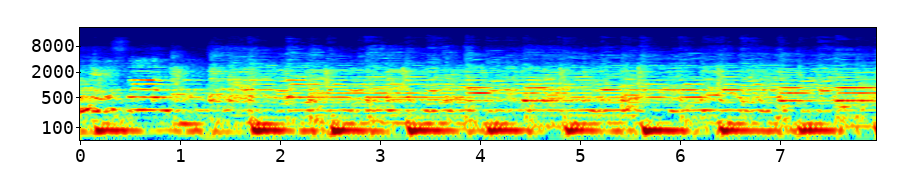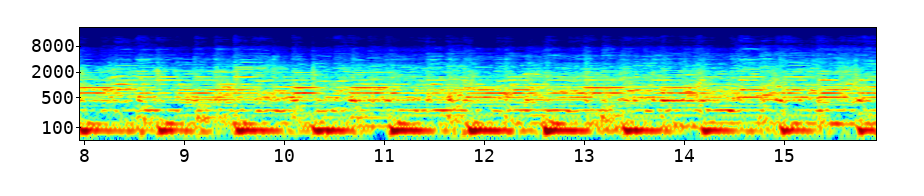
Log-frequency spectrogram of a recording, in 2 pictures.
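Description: Loud amplified dance music with a steady heavy bass beat, about two beats a second, under a held melody line.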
